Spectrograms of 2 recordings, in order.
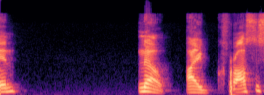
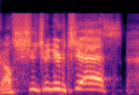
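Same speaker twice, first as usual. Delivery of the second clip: higher-pitched put-on menace; mock robber threat; 9 semitones higher than usual. Would-be robber trying out lines, mock menacing.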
